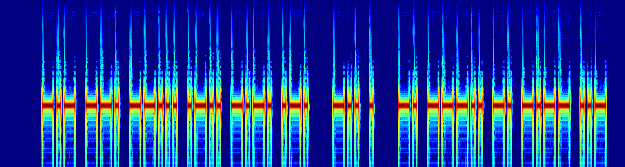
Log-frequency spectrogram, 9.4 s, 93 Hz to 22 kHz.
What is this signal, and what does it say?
Morse code, heard as a keyed tone, about 22 wpm, 700 Hz. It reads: KG7LCR DE N8NYU
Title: USA Callsign DE Callsign 22wpm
